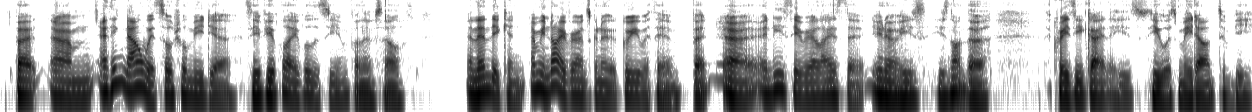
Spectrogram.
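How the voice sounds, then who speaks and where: Speaking at a very fast pace, a man has a medium pitch, ordinary pitch variation, a somewhat breathy, dark and mellow tone, and a dry, close sound with no echo. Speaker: politician and infectious disease professor. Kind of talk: interview.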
